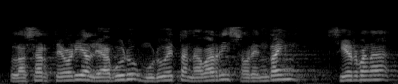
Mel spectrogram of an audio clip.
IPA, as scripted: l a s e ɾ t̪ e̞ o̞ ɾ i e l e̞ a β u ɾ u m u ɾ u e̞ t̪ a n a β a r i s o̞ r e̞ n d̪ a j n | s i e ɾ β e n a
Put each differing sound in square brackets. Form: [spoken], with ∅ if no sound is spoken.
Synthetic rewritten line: l a s [a] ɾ t̪ e̞ o̞ ɾ i [a] l e̞ a β u ɾ u m u ɾ u e̞ t̪ a n a β a r i s o̞ [ɾ] e̞ n d̪ a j n | s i e ɾ β [a] n a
